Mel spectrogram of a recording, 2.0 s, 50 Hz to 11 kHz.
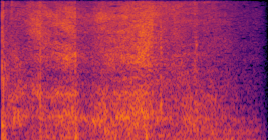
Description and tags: Slide Object
Sliding a smartphone on a plastic surface. Good for super agents sliding small electronic devices to one another during the boss battle.
Recorded with Zoom H2. Edited with Audacity.
away, catch, fast, lose, movement, object, quick, slide, small, smartphone, tiny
